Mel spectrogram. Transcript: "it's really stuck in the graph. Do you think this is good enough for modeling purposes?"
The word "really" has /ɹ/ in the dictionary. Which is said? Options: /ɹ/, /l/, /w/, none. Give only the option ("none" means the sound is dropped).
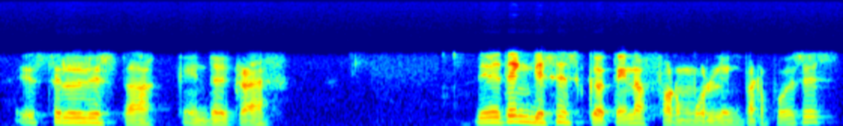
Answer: /l/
